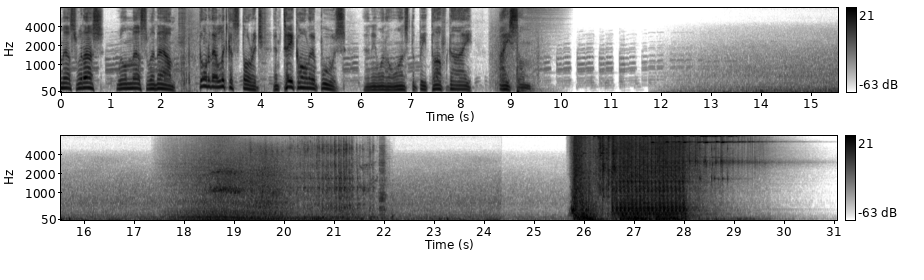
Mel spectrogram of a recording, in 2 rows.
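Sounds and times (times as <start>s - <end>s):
car engine driving up: 12.6s - 25.7s
submachine gun firing burst: 26.2s - 28.4s.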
